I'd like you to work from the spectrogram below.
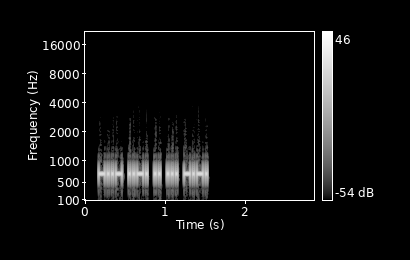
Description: Morse code, heard as a keyed tone, about 44 wpm, 700 Hz. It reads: XFISC
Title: Code Groups - 5 Letters - 45wpm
